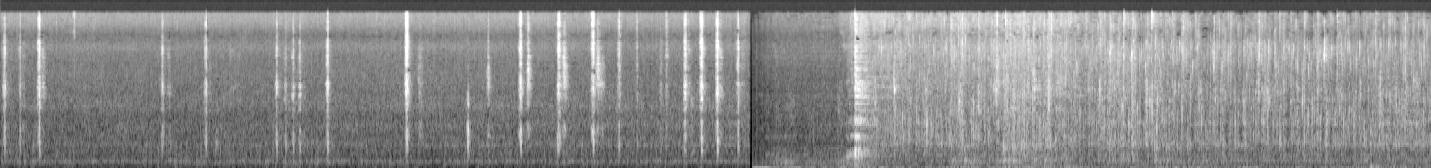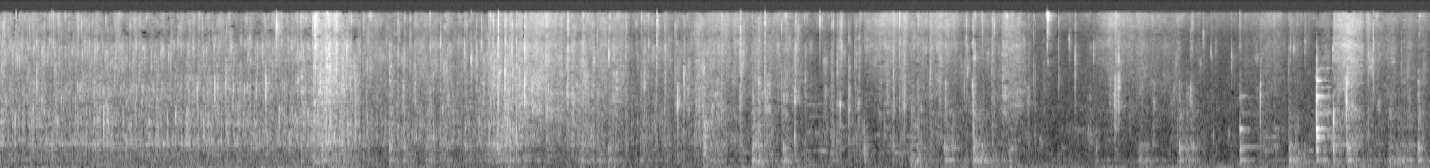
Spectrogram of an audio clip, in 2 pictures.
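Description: A knife cuts through a steamed egg slab, a string of sharp clicks against the surface beneath. After about eight seconds this gives way to a tomato-and-pea masala bubbling in a metal pan, with a wooden spoon stirring and knocking against the pan near the end.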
